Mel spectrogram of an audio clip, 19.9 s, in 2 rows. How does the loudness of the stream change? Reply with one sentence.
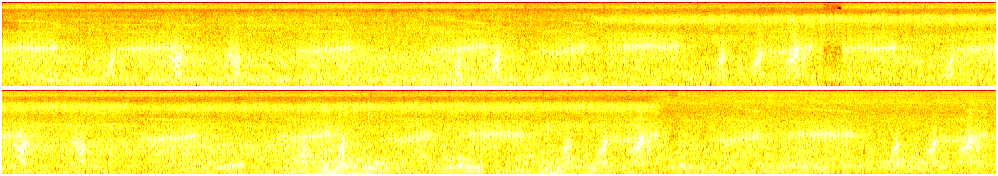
The volume of the stream stays about the same.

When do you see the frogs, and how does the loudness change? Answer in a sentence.
The frogs can be heard from 0.0 to 19.8 s, at a steady volume.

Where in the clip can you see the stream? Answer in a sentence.
The stream can be heard from 0.0 to 19.8 s.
